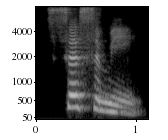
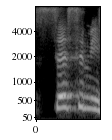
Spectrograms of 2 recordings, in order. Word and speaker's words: sesame: also another word that you're gonna see is Sesame okay it's Sesame Street in Sister instead of say same okay it's spelled as s-e-s-a-m-e okay okay uh when you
